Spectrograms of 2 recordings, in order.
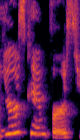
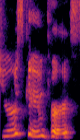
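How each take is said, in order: First: Insistent. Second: Said in the usual way. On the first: Real, not acted. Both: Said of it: "repeats insistently".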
